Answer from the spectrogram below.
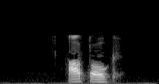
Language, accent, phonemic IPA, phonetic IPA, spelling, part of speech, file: Armenian, Eastern Armenian, /ɑˈtokʰ/, [ɑtókʰ], ատոք, adjective, Hy-ատոք.ogg
- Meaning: full, full-grown, fat, ripe (usually of seeds)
